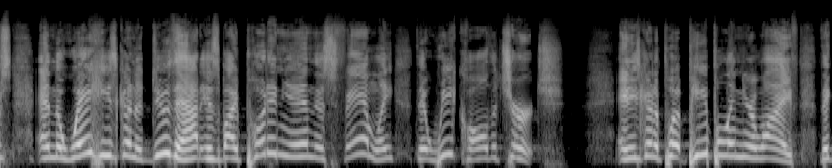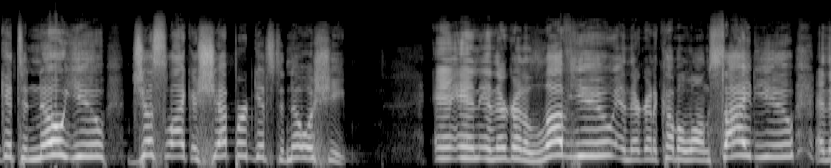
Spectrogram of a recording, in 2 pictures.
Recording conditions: large echoing room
